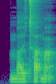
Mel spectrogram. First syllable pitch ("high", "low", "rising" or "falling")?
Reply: high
